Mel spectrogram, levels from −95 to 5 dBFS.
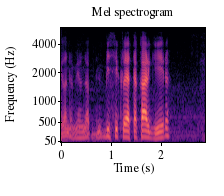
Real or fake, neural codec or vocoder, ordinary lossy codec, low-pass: real; none; none; 5.4 kHz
